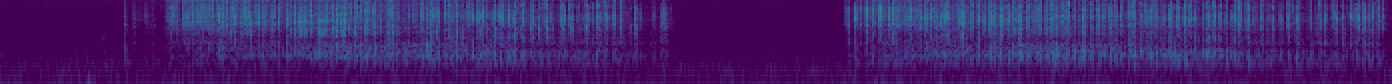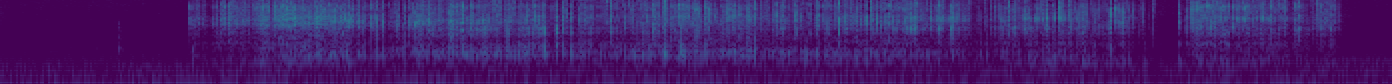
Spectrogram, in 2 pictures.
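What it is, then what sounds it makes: Glitter hard-shell clutch scratched with nails. Long pointed nails scratch the navy glitter top of a small rectangular hard-shell clutch bag with a gold metal frame, lying flat. Three bursts of bright, dense, gritty scratching are separated by short pauses, the last one longest, with a faint low hum underneath throughout.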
